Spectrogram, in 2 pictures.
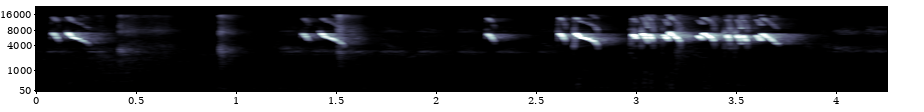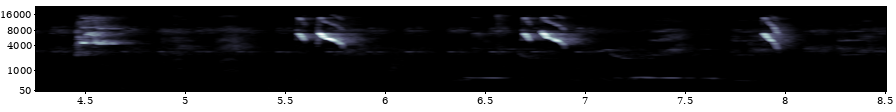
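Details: Mountain mantenan (Pied Bushchat) singing actively while calling its companions: sharp, high downslurred chirps in irregular bursts, with a brief chattering run near the middle and a soft lower whistle from another bird late on.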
